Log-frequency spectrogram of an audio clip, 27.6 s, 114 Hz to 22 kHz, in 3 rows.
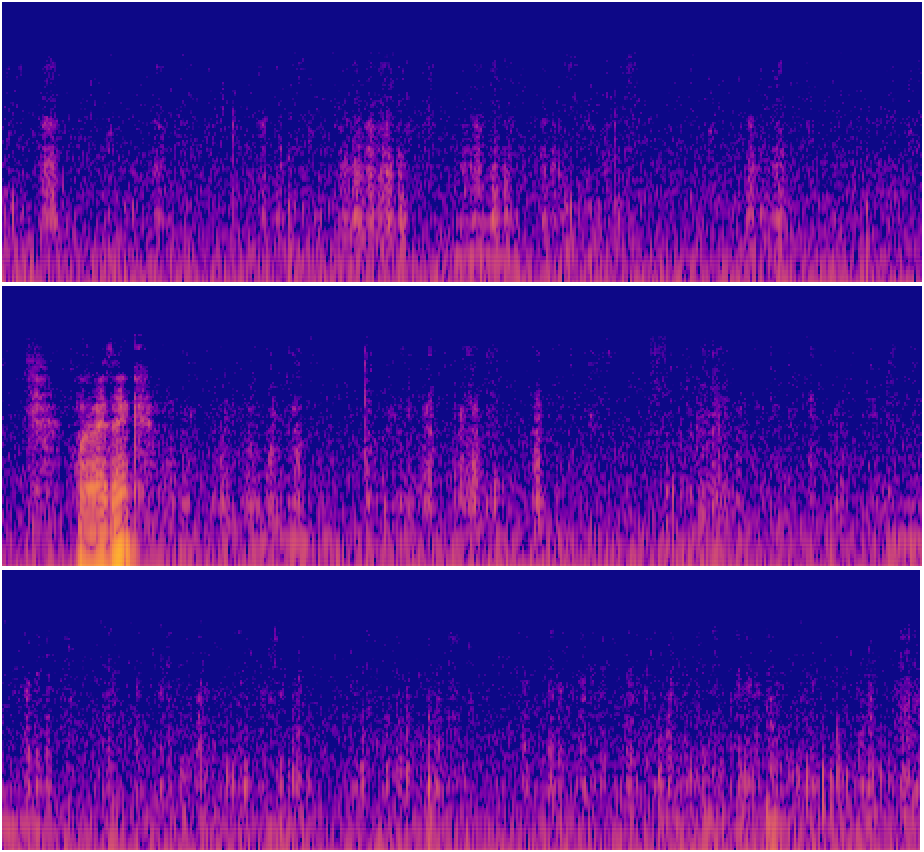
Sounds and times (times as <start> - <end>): Inside, small room: 0.0 - 27.5.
